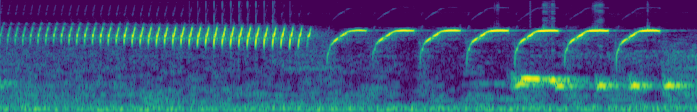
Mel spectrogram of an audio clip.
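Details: Canary giving long, vigorous 'gacor' song used as a trigger for young or non-singing canaries: a rapid buzzy trill about a second and a half long, then a series of repeated upswept whistled notes, with softer low warbling notes behind.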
